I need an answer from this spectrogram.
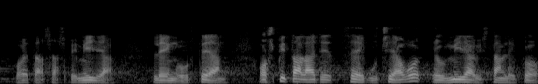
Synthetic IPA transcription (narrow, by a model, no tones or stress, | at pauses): oet̪asaspimiʎa̰ | le̞ːŋɡo̞uɾt̪e̞an | o̞spit̪alaɾet͡seɡut͡ʃiaɣ̞o̞ewmiʎaβist̪anleko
